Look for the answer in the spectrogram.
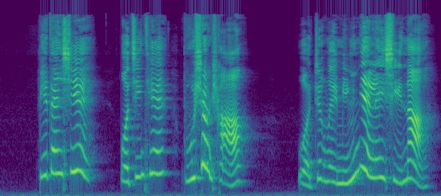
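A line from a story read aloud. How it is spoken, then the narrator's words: Shouting. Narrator (Chinese): 臭鼬大声喊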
